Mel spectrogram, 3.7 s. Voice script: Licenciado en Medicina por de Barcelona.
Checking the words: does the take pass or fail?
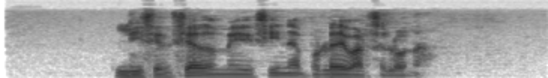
pass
